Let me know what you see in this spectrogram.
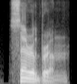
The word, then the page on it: cerebrum: British English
